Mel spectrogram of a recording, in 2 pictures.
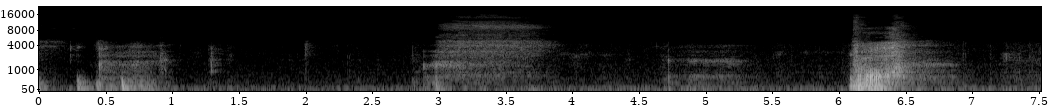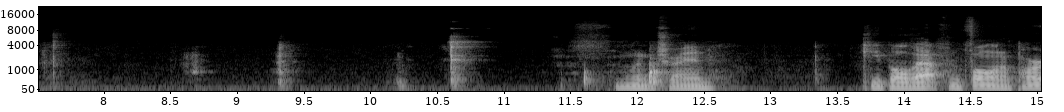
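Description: Metal parts clink and click as they are handled.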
